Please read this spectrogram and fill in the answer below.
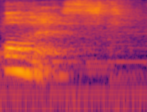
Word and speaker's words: honest: It might actually be helpful for you to remember that for all words that have a silent H at the beginning, then we use an. For example, honorable or honest.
